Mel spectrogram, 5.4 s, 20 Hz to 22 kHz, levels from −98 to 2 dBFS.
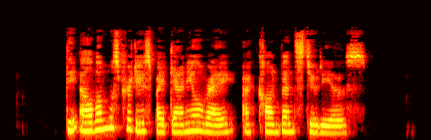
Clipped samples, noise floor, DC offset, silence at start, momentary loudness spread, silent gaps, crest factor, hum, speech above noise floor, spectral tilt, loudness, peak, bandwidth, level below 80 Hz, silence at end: under 0.1%; under -90 dBFS; under 0.1%; 0.85 s; 7 LU; none; 16 dB; none; over 68 dB; -3.5 dB/octave; -22 LUFS; -6 dBFS; 10.5 kHz; -64 dBFS; 0.85 s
